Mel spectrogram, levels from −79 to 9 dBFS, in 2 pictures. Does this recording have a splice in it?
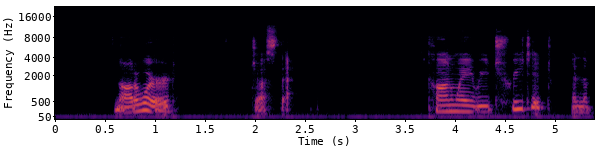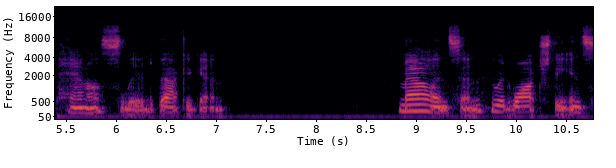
yes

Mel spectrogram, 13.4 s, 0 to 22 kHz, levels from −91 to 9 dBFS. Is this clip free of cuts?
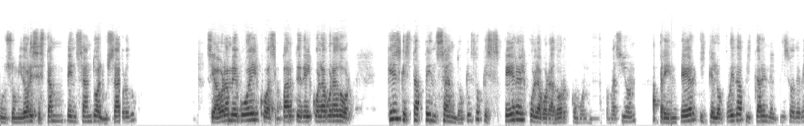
no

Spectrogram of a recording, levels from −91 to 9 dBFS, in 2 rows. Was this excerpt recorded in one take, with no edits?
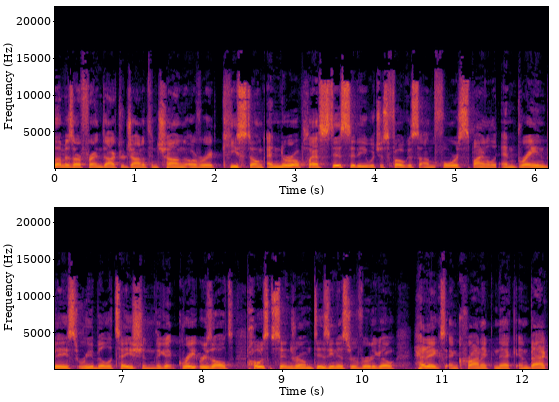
no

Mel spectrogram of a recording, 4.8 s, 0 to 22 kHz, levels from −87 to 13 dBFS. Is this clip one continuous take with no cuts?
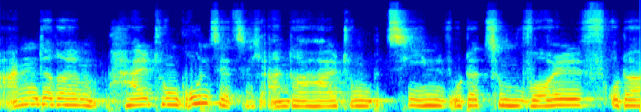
no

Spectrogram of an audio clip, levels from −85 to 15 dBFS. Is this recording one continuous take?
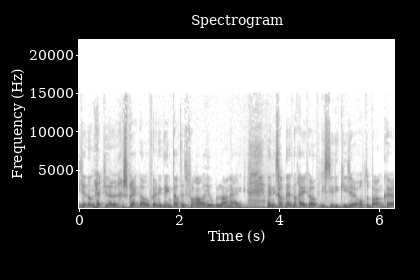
yes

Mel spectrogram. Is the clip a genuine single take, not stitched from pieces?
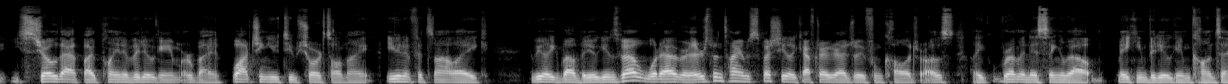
no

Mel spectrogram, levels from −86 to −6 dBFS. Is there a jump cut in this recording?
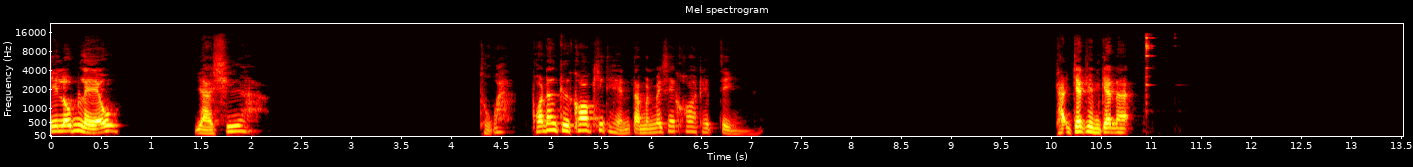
yes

